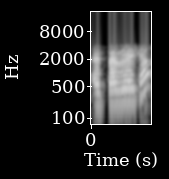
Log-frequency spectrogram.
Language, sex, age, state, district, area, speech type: Malayalam, female, 18-30, Kerala, Alappuzha, rural, conversation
